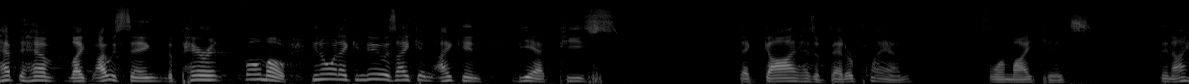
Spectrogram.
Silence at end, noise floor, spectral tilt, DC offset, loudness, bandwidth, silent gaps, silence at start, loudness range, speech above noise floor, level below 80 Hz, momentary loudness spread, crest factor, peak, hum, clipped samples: 0 s; -85 dBFS; -4.5 dB/octave; under 0.1%; -42 LUFS; 19 kHz; none; 0 s; 8 LU; 43 dB; -80 dBFS; 12 LU; 22 dB; -20 dBFS; none; under 0.1%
